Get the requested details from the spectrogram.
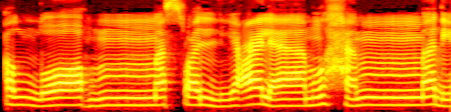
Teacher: اللہ کے لام سے پہلے زبر ہے، اللہ کے لام کو پر پڑھیں گے اور کھڑی حرکات ہونے کی وجہ سے اسے لمبا کریں گے.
